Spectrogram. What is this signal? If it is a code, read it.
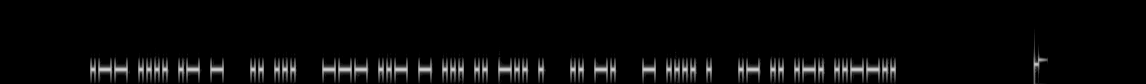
Morse code, heard as a keyed tone, about 30 wpm, 700 Hz. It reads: WHAT IS OUTSIDE IN THE AIR?
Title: Sentences from Top 1000 Words - Review Part 6 - 30wpm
